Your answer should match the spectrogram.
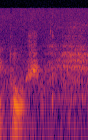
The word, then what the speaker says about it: Porsche: say porsche is because in english-speaking countries you simply do not have that sound you don't have that er sound the e is silent and you say porsche however i understand there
